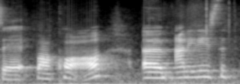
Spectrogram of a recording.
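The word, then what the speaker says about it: Pa Kua: It means but you pronounce it bqua.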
